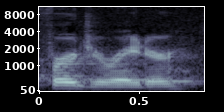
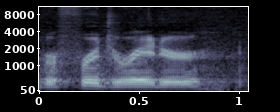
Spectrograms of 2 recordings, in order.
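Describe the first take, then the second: First: The opening syllables are dropped and blurred together. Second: Every syllable of the word is said. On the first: "his pronunciation of the word refrigerator as uh, furgerator" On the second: "the word refrigerator"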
